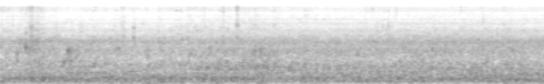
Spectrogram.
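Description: Steady rushing of river water flowing, a continuous broad wash with no voices, close and fairly loud throughout.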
